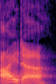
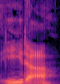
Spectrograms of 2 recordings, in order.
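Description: First: The name begins with an 'eye' vowel sound. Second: The name begins with a different vowel sound. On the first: This is how others say the name. The speaker calls it wrong. "a lot of people say Ida" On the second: This is how the owner says the name. The speaker calls it right. "But I pronounce it as Ida"

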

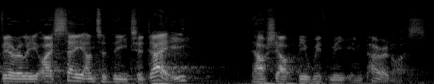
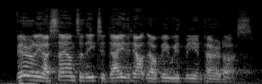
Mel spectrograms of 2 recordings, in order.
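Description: First: The pause comes right after 'today'. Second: The pause comes right after 'thee'.

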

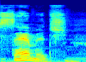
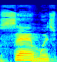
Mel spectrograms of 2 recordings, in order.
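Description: First: The word has a dialect pronunciation. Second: The word has a standard pronunciation. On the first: "becomes sandwich" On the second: "certain words would just change"

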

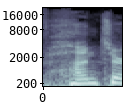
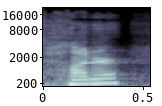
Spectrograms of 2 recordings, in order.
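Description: First: The middle t sound is clearly pronounced. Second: The middle t sound is dropped. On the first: "Instead of Hunter" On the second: "it's very hard for us to say T's ... Or in the middle"

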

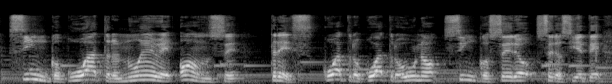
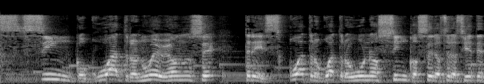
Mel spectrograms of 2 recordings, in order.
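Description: First: The number is read more slowly. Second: The number is read at normal speed.

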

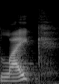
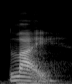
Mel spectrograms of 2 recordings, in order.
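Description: First: The final k sound is pronounced. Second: The final k sound is dropped. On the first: The speaker calls it right. "the word like" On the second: The speaker calls it wrong. "it would be lie"

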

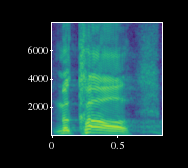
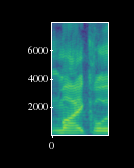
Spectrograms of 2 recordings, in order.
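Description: First: The name is said with a sound like macaw. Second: The name is said like the common name Michael. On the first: The speaker calls it right. "It's like you would say a macaw" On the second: The speaker calls it wrong. "It's not Michael, as most would pronounce it"

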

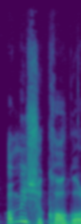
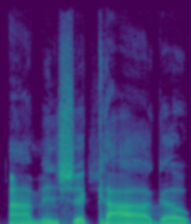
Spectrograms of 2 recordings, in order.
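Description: First: It is said in a put-on British accent. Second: It is said in the speaker's normal accent.

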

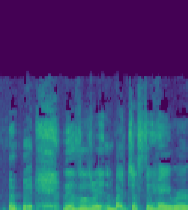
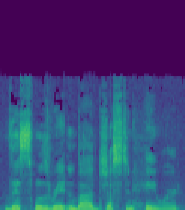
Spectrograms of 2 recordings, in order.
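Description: First: It is said in an English accent. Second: It is said in an American country accent. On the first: The speaker calls it right. "I should be doing this in an English accent" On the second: The speaker calls it wrong. "my sudden country accent"

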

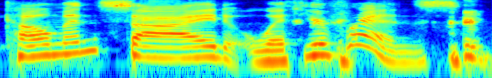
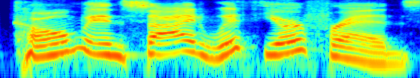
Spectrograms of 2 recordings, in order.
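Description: First: The first word sounds like come. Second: The first word sounds like comb.

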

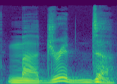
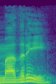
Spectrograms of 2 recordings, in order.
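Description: First: The final D sound is clearly pronounced. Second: The final D sound is dropped completely. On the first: "practice keeping that final consonant" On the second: "that final D is just not pronounced"

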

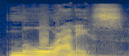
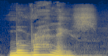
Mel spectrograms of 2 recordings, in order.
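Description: First: The name is said so it sounds like 'more Alice'. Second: The name is said as Morales, without 'Alice'. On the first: The speaker calls it wrong. "Not Morales. The world does not need more Alice" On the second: The speaker calls it right.

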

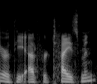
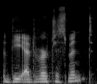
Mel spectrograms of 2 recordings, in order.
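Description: First: The word is said the American way. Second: The word is said the British way.

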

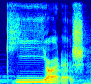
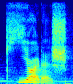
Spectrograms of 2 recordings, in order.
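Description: Both takes have the same delivery.

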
